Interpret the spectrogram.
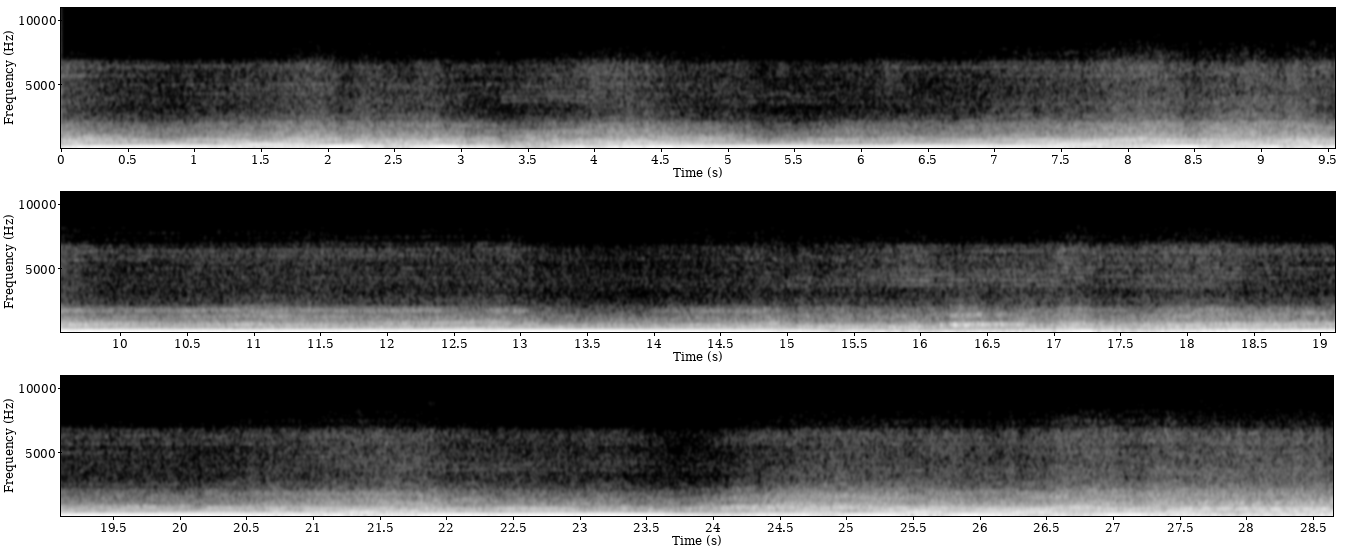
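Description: Rear-wheel-drive race car's engine, heard from inside the cabin, driven hard around a circuit. The revs climb and drop sharply again and again, with a few longer stretches held steady.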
